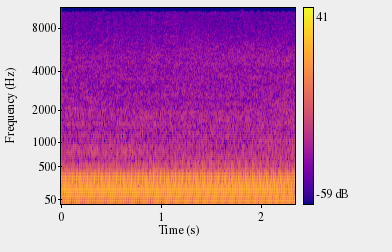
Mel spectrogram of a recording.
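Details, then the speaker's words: Minivan work truck with catalytic converters stolen, light throttle at about 2000 rpm; loud, raw, steady unmuffled drone; exhaust running open where the catalytic converters were cut out. "I'm at 2,000 R bro I can spare the fumes for this bro this is too much bro"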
